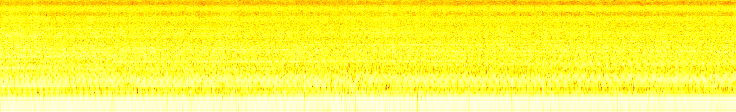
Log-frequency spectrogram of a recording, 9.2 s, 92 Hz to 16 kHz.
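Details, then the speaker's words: Restored 1957 Sea King 5 hp outboard on a bayou test run, pushing a 14 ft boat about 10 mph on a chilly morning: steady even two-stroke buzz at one pitch under load, no misses or knocks; runs great, normal running. "All right, we're out here on the bayou giving her a test run. She runs great. Pushing my 14 foot pedigraph about 10 m an hour."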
